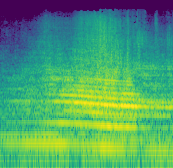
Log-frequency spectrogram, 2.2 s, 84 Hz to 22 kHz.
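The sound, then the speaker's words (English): A Porsche 911 race car roars past, its steady engine whine swelling to a peak midway and then easing off as it moves away, with no voices. “And another 911.”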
